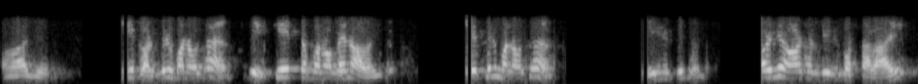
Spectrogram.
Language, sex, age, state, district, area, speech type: Nepali, female, 60+, West Bengal, Jalpaiguri, rural, conversation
